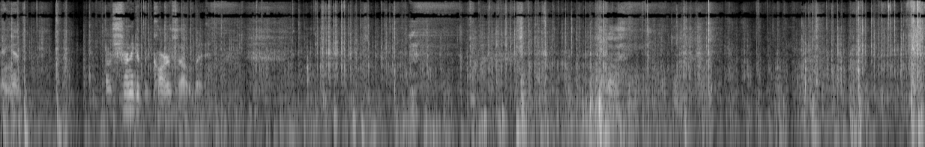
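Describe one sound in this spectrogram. Plastic packaging crinkles and rustles under fingers.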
